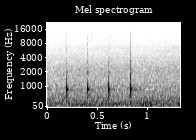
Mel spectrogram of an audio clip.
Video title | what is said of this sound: Learn English: Good Habits vs Bad habits | They are made of wood. You can hear it when I knock.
